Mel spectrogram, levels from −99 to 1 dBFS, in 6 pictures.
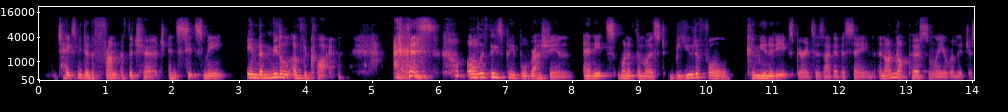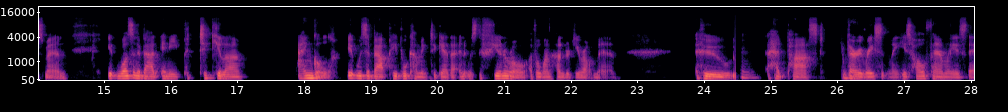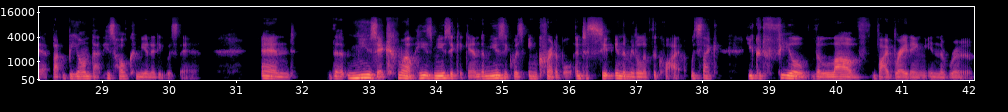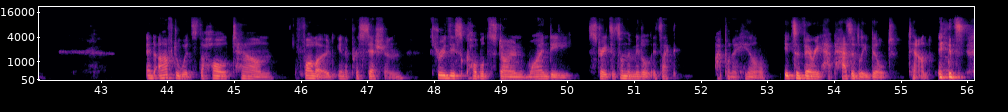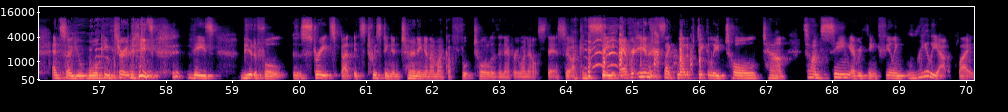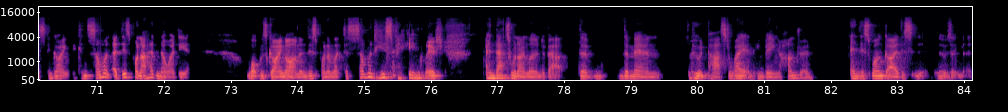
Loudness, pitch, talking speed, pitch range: -33 LUFS, 125 Hz, 175 wpm, 105-140 Hz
